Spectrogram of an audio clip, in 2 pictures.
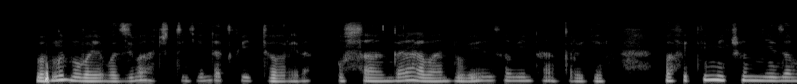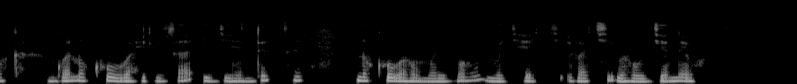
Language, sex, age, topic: Kinyarwanda, male, 25-35, government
